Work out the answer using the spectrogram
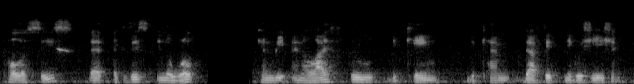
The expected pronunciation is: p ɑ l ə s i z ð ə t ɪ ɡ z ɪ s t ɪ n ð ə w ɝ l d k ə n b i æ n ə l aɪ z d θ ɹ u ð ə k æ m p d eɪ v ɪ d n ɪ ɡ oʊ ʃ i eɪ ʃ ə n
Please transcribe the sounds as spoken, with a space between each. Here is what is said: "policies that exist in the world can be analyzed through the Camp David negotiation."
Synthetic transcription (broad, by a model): p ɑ l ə s i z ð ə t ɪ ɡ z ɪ s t ɪ n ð ə w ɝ l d k ə n b i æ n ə l aɪ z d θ ɹ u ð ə k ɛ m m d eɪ f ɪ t n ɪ ɡ oʊ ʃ i eɪ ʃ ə n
